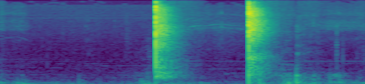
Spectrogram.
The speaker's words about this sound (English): Hey, everybody clap because we did do that. One, two. Hey, it's actually better if you do it at different times.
